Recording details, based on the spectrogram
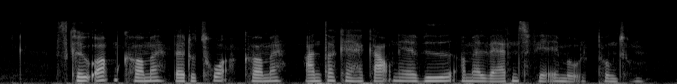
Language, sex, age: Danish, female, 29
